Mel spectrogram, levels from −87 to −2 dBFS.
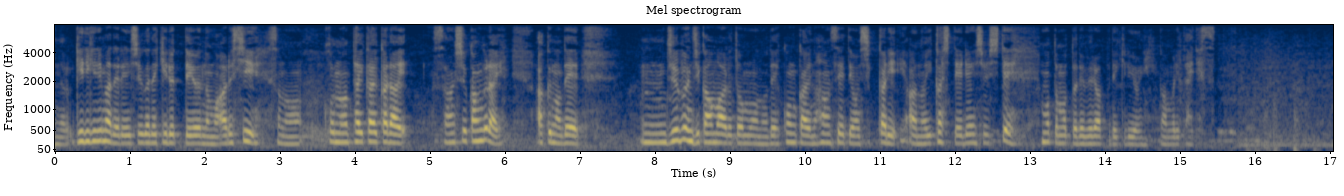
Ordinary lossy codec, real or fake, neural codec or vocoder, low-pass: none; fake; codec, 16 kHz, 16 kbps, FreqCodec, smaller model; none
